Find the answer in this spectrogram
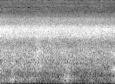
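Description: Pressure washer spraying water steadily onto a pickup truck.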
